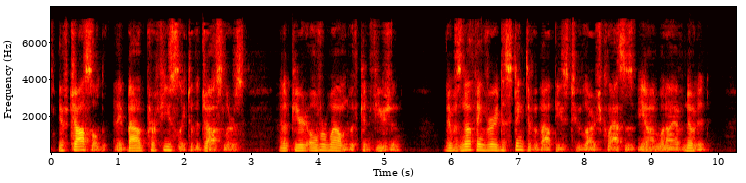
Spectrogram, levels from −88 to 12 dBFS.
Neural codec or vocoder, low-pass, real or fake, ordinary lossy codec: vocoder, 22.05 kHz, 80 mel bands, HiFi-GAN; 7.2 kHz; fake; AAC, 32 kbps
